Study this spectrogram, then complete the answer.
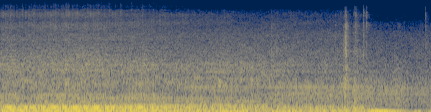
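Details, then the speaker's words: Manual supercar bought in bad condition: a deep idle with an uneven, lumpy pulse that wavers instead of holding steady. Rough idle, cause not yet found; mechanical faults are to be sorted first. "i don't know if you can just hear she's a little lumpy on idling but obviously we're going to sort out the mechanical faults first before we start touching the body"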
